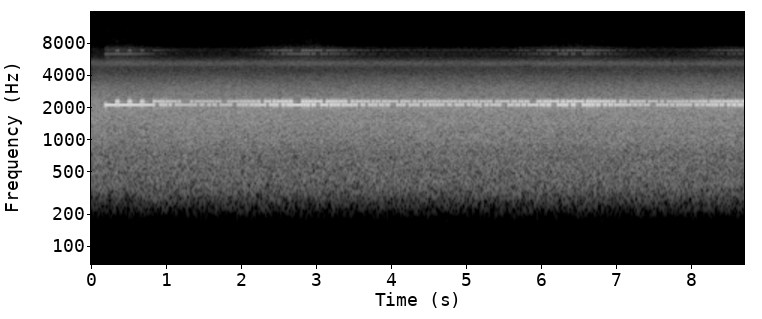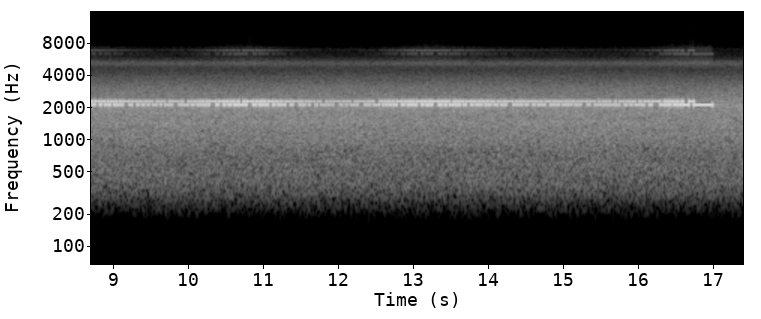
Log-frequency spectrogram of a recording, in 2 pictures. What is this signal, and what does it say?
RTTY (45.45 baud, 170 Hz shift), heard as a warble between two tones, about 2200 Hz centre, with radio static and fading. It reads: A MES, SORGANITZARAN ACTIVITATS CULTURALS I DE LLEURE PER A CELEBRAR ELS DIES ASSENYALATS.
